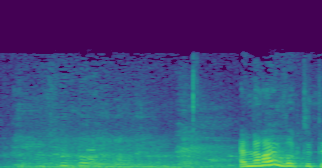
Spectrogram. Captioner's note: laughter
